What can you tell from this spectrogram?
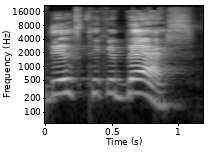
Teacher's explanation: উচ্চ অর্ধ সংবৃত্ত সম্মুখ স্বরধ্বনি এ বাঙালিতে নিম্নমধ্য অর্ধবিবৃত সম্মুখ স্বরধ্বনি এ রূপে উচ্চারিত হয়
